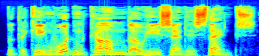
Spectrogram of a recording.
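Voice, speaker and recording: A man's voice: on the low side, lively intonation, measured pace, a little mellow, no echo, clean studio sound. A man giving a solemn, scripted dramatic narration of scripture as storyteller.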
